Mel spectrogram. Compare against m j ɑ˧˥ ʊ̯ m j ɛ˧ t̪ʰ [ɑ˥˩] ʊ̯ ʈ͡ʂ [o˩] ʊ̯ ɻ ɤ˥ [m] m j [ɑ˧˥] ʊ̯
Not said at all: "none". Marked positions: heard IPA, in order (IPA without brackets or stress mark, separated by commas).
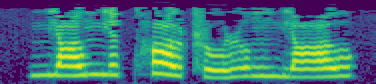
ɑ˥˩, o˩, ŋ, ɑ˧˥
